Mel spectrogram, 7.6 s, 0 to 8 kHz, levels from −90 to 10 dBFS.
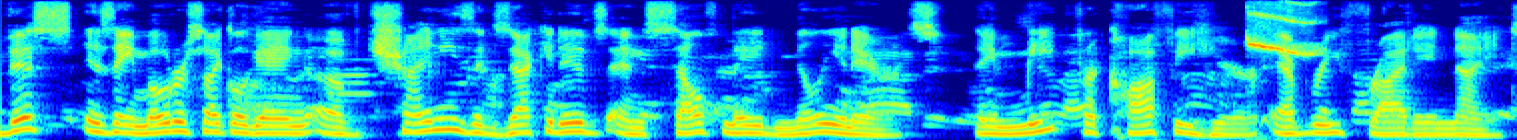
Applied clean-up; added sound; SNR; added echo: classical method log-MMSE.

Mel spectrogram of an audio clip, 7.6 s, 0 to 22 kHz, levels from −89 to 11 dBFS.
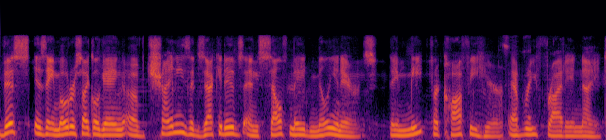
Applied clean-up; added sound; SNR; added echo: neural separator model SepFormer DNS4.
